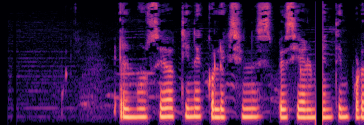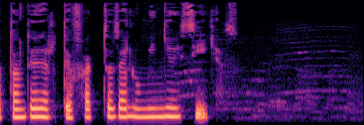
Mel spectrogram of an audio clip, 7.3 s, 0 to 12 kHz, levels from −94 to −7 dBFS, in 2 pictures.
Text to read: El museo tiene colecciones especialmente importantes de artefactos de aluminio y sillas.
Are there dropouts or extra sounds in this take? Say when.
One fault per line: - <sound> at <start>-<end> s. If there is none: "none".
- dropout at 3.2-3.2 s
